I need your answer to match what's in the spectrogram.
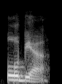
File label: "obeah", Indian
